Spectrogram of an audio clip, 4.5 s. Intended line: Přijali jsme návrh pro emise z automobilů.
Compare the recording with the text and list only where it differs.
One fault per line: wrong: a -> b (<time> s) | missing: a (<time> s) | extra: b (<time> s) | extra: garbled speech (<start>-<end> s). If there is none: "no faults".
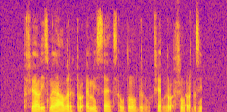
extra: garbled speech (3.1-4.0 s)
